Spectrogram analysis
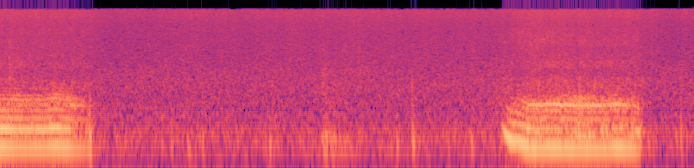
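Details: Loud, deep, rumbling snores from a sleeping dog, two long inhaled snores separated by a quiet pause; ordinary dog snoring.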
